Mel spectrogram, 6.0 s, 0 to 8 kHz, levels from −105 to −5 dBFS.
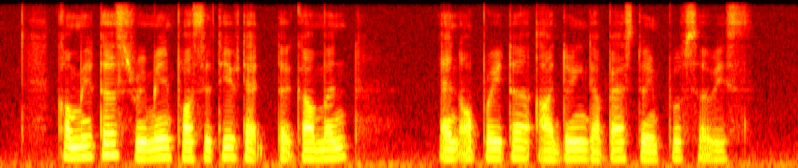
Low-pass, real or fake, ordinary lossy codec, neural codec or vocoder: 7.2 kHz; real; none; none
